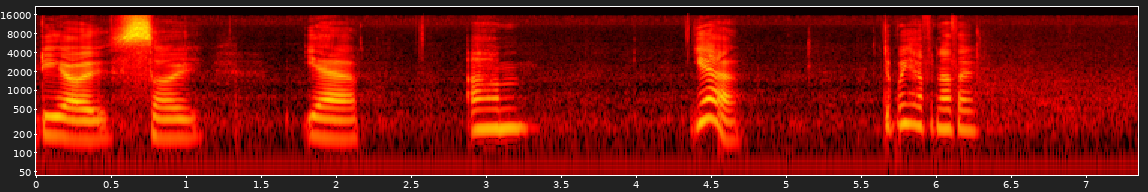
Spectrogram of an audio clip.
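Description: A woman speaks into a microphone in short, lively bursts.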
